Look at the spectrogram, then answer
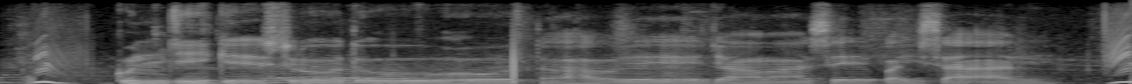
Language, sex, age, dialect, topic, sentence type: Bhojpuri, male, 18-24, Northern, banking, statement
